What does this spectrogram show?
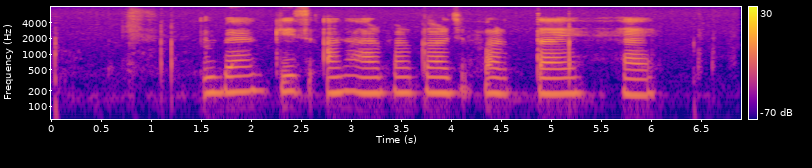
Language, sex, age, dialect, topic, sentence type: Maithili, female, 25-30, Angika, banking, question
